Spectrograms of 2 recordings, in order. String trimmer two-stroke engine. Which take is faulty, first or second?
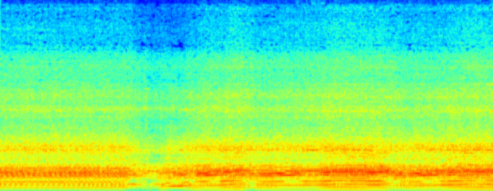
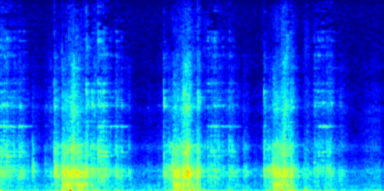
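second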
